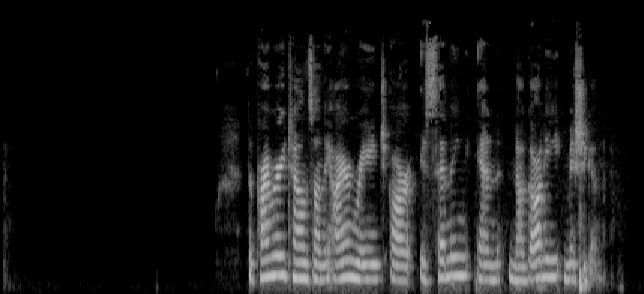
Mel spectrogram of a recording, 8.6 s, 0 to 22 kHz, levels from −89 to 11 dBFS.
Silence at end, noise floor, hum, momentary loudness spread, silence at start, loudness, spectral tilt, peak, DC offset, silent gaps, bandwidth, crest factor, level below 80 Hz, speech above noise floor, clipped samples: 0.6 s; -87 dBFS; none; 8 LU; 3.3 s; -20 LUFS; -4.5 dB/octave; -2 dBFS; under 0.1%; none; 13.5 kHz; 20 dB; -56 dBFS; 67 dB; under 0.1%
